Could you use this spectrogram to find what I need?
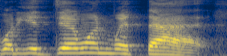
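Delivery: put-on New York accent, busybody manner. Asking viewers to be kind, imitating commenting busybodies in a New York accent. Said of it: "my New York accent is really irritating".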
